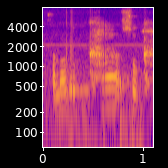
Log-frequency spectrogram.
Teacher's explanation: అక్కడ ఖాలు మహాప్రాణాలండి ఖ గట్టిగా పలకాలి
